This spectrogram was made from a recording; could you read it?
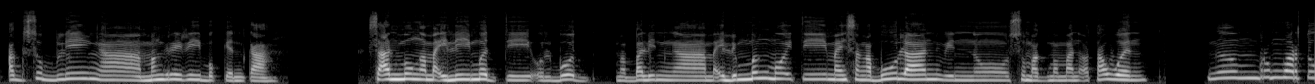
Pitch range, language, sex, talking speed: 185-250 Hz, Filipino, female, 105 wpm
